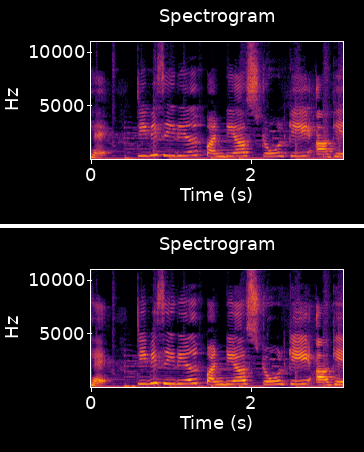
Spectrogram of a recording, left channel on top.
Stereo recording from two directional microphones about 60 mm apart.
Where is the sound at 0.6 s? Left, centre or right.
Right.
